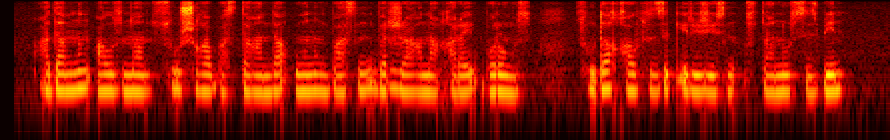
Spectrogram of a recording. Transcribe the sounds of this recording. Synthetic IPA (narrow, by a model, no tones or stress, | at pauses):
ɑd̪ɑmnəɴɑwzənɑnsuʃəʁɑbɑst̪ɑʁɑnd̪ɑ̰wʔo̞nəɴbɑsənbɪɾʒɑʁənɑqʰɑɾɑjbʊɾəɴəz̥ | sud̪ɑqʰɑwəpsɪzd̪ɪke̞̰ɾe̞ʒe̞sɪnʊ̥st̪ɑnusɪzbe̞n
